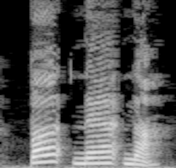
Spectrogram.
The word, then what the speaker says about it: banana: con la palabra banana tenemos tres sílabas banana y la segunda lleva énfasis lleva el acento de esa palabra pa n na yo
